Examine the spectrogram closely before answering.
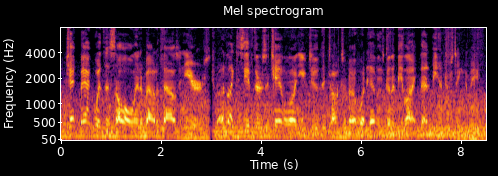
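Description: Loud noise fills the background as a man talks fairly quickly. The sound is dry, with no echo. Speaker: commuter vlogger. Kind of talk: casual vlog chat. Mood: reflective, wry. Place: car. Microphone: phone near.

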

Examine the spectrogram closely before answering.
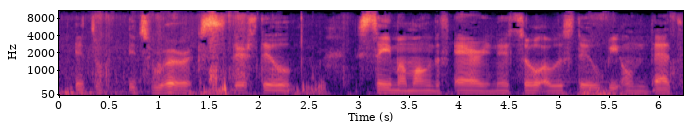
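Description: A man at a fairly slow pace, loud background noise, dry sound with no echo. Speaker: car owner vlogger. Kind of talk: casual vlog chat. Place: street. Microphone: phone near.

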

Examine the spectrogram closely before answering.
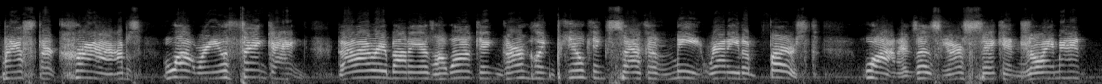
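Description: The voice is high in pitch. It moves at a fairly slow pace. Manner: shocked, indignant, pleading.

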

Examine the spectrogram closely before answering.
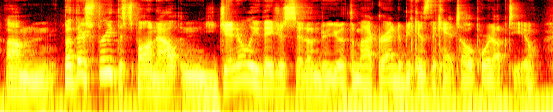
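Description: Bright and sharp in tone, a man talks very fast at a medium pitch with lively intonation and hardly any pauses. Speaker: gaming content creator. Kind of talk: tutorial. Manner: fast talker.

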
